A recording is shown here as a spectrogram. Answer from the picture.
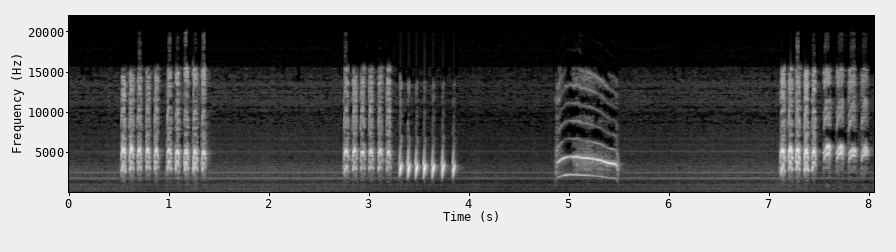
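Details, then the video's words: Contest-training fighting song of a grey-bellied bulbul (cucak ranting): clipped rattling bursts repeated in pairs, one clear, drawn-out whistle that falls at its end, then more chatter, all above a steady hum. "CUCAK RANTING GACOR TERBARU 2025 _ SUARA TARUNG FULL ISIAN !!!"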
